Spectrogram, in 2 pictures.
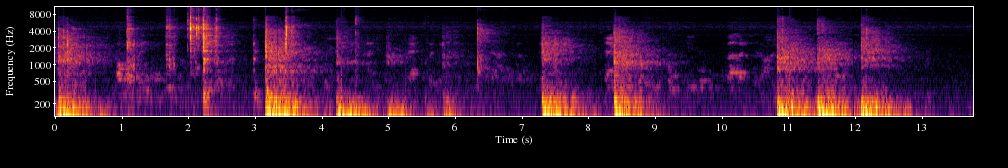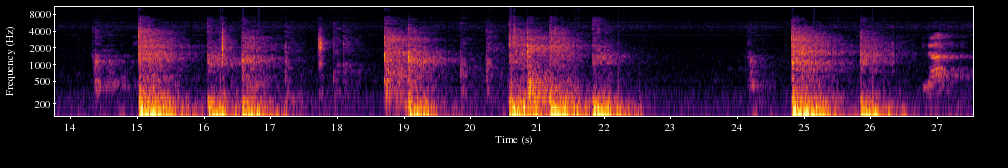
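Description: A basketball is dribbled on a hardwood floor in a large echoing gym.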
